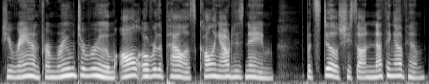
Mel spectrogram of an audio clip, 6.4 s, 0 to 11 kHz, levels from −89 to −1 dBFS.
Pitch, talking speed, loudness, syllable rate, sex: 205 Hz, 195 wpm, -15 LUFS, 4.4 syllables/s, female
